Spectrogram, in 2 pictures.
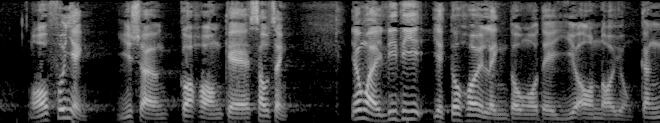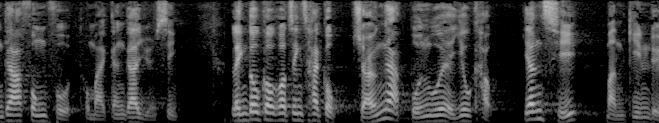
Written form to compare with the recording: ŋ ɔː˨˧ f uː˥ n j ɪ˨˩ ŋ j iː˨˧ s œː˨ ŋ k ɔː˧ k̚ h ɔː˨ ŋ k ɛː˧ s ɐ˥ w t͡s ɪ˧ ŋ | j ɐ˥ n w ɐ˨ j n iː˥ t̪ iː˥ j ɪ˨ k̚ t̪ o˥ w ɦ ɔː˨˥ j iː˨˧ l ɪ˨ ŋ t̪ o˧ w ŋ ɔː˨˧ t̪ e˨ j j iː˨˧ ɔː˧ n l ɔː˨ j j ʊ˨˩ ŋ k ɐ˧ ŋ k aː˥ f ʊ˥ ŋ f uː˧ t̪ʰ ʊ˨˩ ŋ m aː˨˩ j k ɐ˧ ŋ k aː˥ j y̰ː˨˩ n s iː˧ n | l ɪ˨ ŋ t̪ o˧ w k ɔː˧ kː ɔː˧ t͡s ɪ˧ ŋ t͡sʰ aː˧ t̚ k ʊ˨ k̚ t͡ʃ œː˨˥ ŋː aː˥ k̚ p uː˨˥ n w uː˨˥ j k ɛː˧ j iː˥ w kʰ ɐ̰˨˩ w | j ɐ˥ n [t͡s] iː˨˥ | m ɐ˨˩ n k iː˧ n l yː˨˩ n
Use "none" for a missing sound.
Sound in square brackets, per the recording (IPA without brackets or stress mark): t͡sʰ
